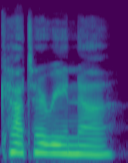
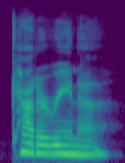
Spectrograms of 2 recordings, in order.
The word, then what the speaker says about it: Katarina: Not Katarina. Katarina. With the stress on the second syllable, the Monte Verde way.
